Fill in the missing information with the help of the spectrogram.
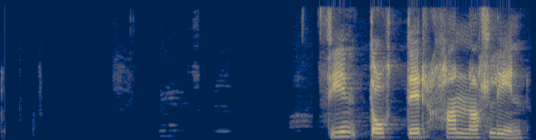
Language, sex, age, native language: Icelandic, male, 8, Icelandic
